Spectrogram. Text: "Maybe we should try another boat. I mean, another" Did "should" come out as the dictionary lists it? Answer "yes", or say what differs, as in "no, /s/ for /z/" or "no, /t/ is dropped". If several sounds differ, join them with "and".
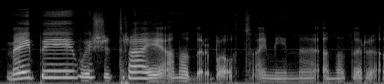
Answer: yes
